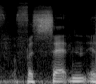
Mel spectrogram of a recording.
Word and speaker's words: Fisetin: I had never come across that word before, so different ways to pronounce it. Fisetin is how I'm pronouncing it.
